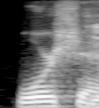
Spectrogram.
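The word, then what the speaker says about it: Rorschach: Did I say his name wrong? – Warshak. – Yes. – Warshak. – It's Warshak. – like a Warshak test.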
